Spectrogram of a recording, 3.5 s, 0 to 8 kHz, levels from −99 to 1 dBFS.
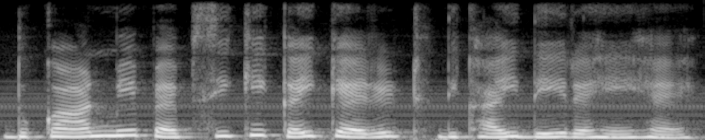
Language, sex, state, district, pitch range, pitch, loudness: Hindi, female, Karnataka, Bangalore, 200-235 Hz, 215 Hz, -13 LUFS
